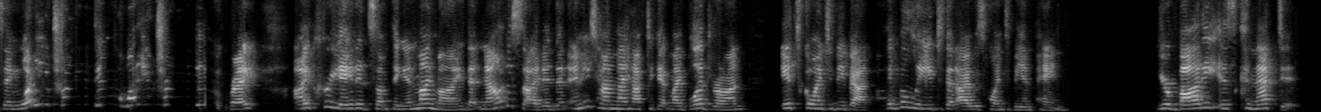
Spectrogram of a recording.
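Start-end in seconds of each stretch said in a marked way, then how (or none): 0.2-2.3 acted, shrill, very high child's scream. Retelling being held down as a kid for a blood draw: imitating a child screaming. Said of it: "and I'm screaming".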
